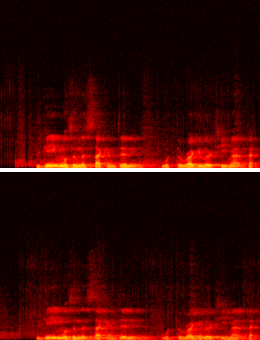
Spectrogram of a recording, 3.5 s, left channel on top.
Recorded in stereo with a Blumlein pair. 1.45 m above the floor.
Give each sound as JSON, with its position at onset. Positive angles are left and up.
{"t": 0.5, "sound": "a man speaking", "azimuth_deg": 15, "distance_m": 0.7}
